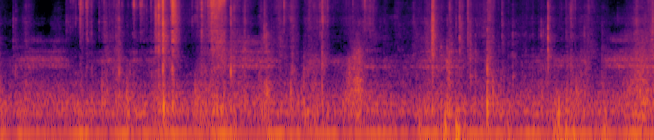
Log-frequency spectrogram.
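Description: Faint rustling and scattered small clicks of nylon webbing and a plastic headlamp clip being worked by hand as the lamp is fastened to a plate carrier's shoulder pad. A steady low hum runs underneath.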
